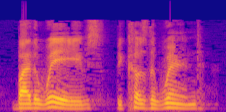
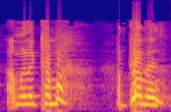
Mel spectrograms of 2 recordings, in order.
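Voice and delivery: high, loud, nervous straining; clinging Peter; 10 semitones higher, 7 dB louder than usual. Acted. Peter lowering himself from the boat, strained. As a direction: call it out high while hanging on.

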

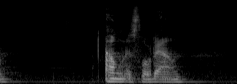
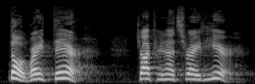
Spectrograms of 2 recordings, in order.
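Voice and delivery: loud, higher command as Jesus; calling out; 8 semitones higher, 10 dB louder than usual. Acted. Jesus calling to fishermen where to drop nets, loud. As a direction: point and call it out across the water.

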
